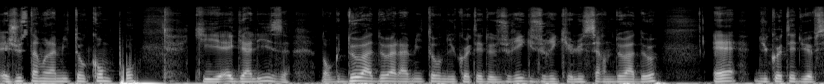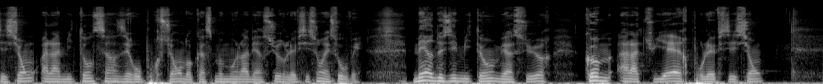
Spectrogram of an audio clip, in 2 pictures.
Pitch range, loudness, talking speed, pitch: 120-140 Hz, -22 LUFS, 210 wpm, 130 Hz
